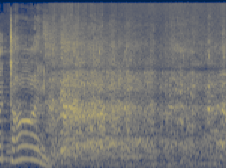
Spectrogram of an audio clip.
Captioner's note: audience laughing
